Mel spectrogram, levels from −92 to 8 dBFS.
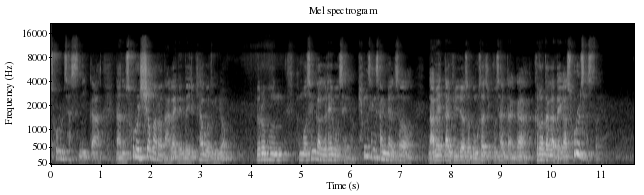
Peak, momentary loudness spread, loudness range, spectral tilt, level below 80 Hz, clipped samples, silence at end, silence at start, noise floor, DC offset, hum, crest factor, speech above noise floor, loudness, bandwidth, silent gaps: -10 dBFS; 11 LU; 2 LU; -4.5 dB/octave; -64 dBFS; under 0.1%; 0.55 s; 0 s; -55 dBFS; under 0.1%; none; 18 dB; 26 dB; -29 LUFS; 14.5 kHz; none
